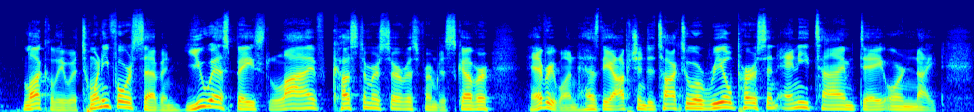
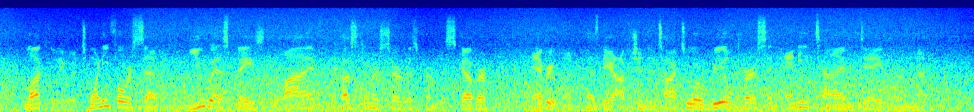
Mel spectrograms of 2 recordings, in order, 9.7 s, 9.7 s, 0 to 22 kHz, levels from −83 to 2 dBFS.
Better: first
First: none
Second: hiss; loud; throughout; 2 dB below the speech

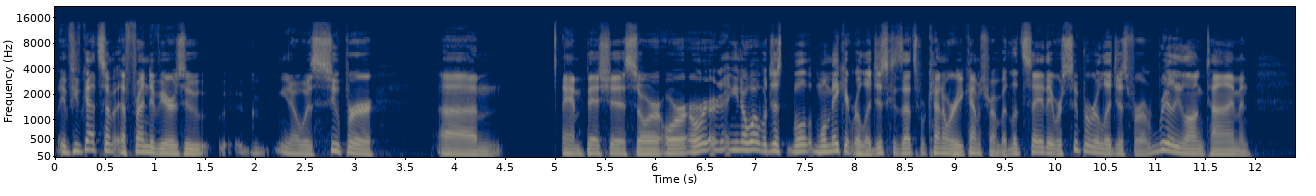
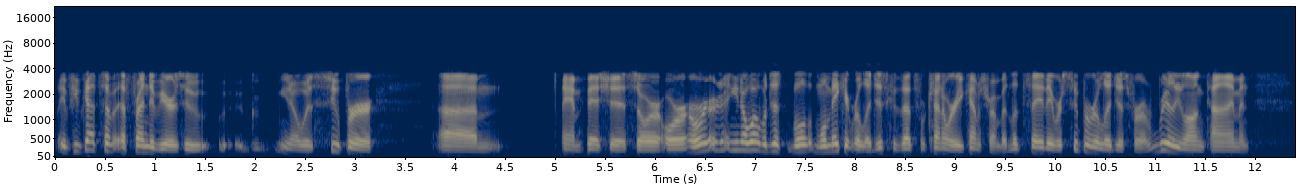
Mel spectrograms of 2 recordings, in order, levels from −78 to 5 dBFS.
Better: first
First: none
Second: phone-call audio; nothing above 3.5 kHz

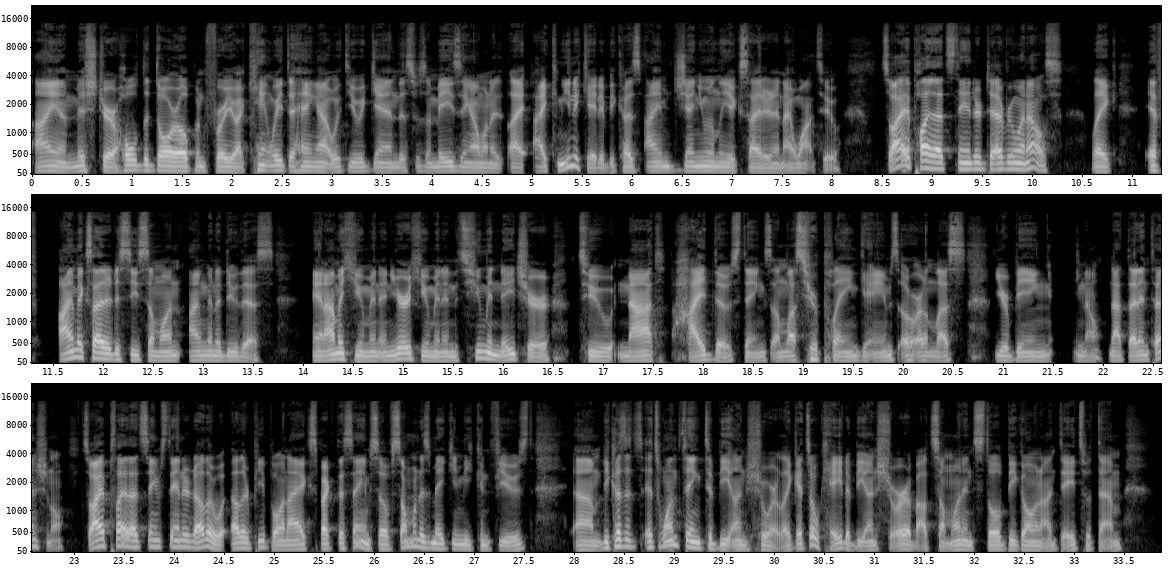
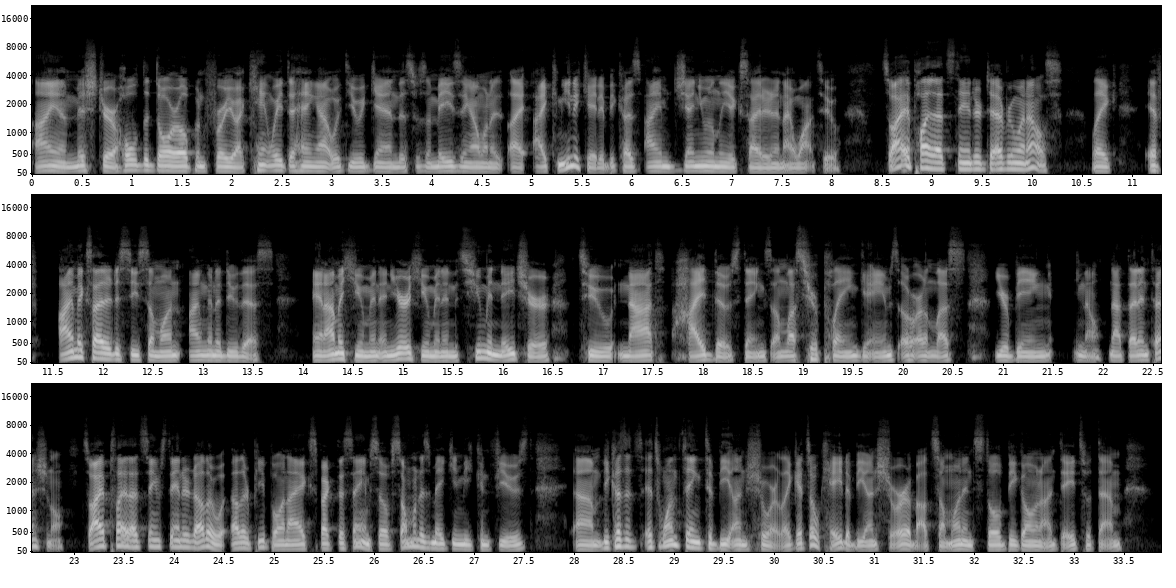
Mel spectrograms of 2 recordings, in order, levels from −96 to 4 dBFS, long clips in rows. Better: first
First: none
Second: muffled; slightly; fading above 4 kHz

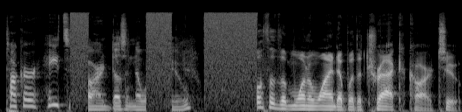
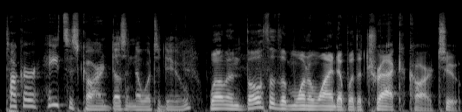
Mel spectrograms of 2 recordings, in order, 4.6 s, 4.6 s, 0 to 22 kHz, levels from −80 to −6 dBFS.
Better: second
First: audio cutting out; filled with static; at 0.5 s, at 1.5 s and at 2 s for 0.5 s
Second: none

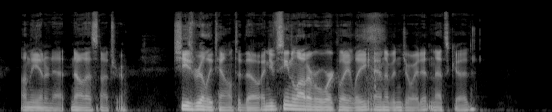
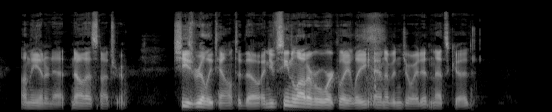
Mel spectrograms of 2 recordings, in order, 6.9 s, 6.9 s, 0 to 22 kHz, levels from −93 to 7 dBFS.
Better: first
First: none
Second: thin; very; fading below 300 Hz

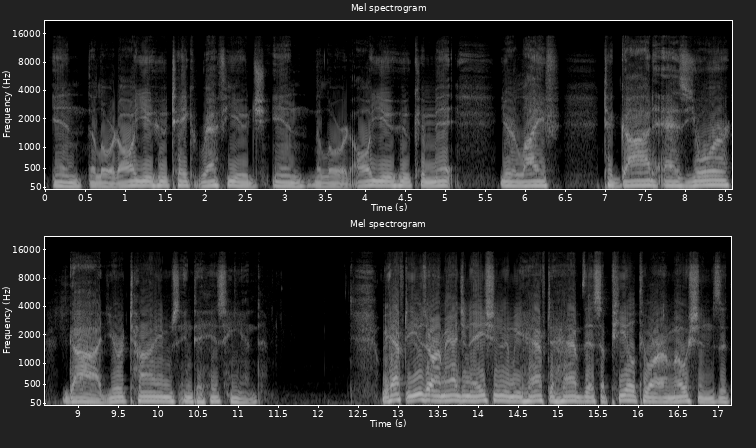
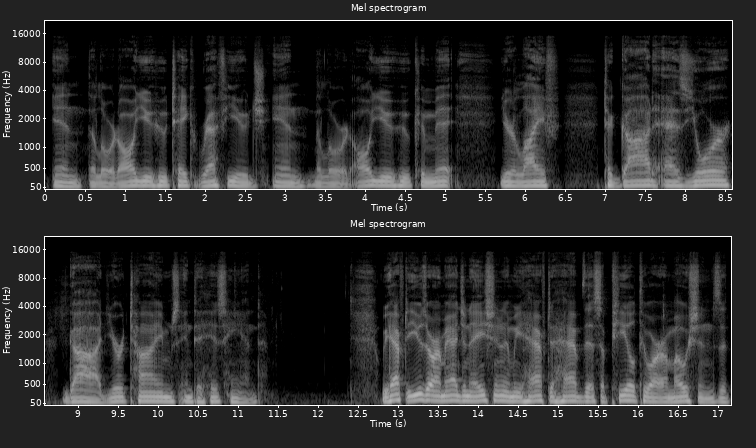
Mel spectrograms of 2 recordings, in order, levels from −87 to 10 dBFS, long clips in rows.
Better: second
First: distortion; slight; 11% of the sound clipped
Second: none

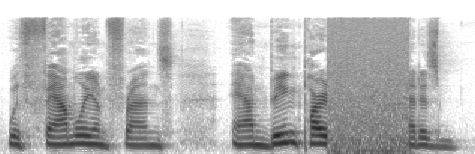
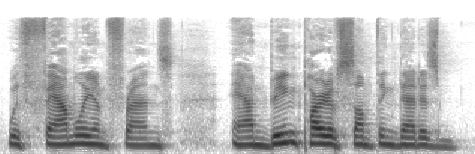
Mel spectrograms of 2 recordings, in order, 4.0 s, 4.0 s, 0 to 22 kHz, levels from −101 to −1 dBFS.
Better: second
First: audio cutting out; filled with static; at 2.5 s for 0.5 s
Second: none

